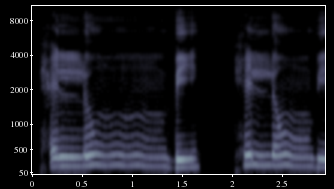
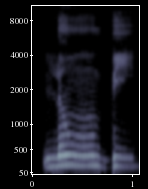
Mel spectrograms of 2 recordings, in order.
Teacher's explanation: nun mati bertemu ba, maka dia merupakan iklab kerana sebutan ini seumpama nak menyebut huruf mim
